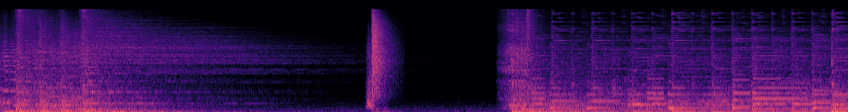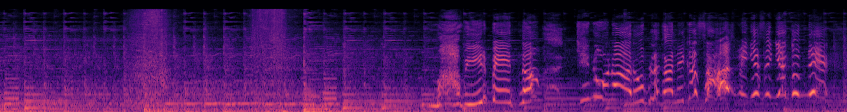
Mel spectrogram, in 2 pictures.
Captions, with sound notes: [slapping] [tense music] How dare you accuse Mahaveer of this heinous action?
